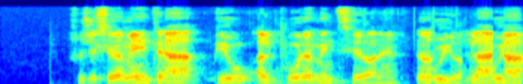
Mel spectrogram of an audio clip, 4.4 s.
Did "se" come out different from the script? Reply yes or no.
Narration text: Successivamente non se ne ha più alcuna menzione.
yes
